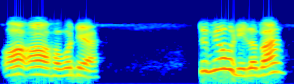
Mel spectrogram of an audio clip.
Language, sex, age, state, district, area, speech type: Assamese, female, 30-45, Assam, Nalbari, rural, conversation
